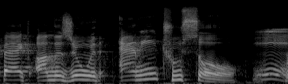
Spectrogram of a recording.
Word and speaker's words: Ana Trousseau: We're going to go to commercial and we'll be right back on the Zoo with Ana Trousseau. Yeah. Right? Did I pronounce it right? Absolutely. Ana Trousseau.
